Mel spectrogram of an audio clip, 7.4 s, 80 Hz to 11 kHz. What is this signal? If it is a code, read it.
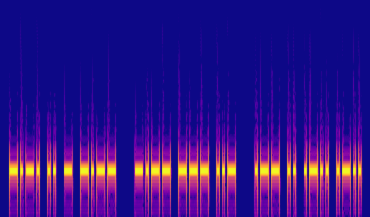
Morse code, heard as a keyed tone, about 22 wpm, 700 Hz. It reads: CITY YOU WILL
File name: practice / 22wpm / Sentences with 3-Word Phrases - 22wpm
